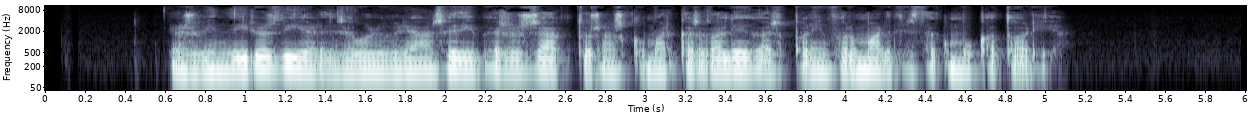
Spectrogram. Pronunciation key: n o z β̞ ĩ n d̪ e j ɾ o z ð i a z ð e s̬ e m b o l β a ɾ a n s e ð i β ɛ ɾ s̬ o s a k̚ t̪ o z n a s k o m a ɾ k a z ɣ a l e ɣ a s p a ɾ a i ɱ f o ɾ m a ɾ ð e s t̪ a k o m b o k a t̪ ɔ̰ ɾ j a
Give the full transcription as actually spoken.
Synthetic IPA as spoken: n o z β̞ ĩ n d̪ e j ɾ o z ð i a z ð e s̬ e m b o l β e ɾ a n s e ð i β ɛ ɾ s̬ o s a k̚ t̪ o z n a s k o m a ɾ k a z ɣ a l e ɣ a s p a ɾ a i ɱ f o ɾ m a ɾ ð e s t̪ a k o m b o k a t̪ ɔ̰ ɾ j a

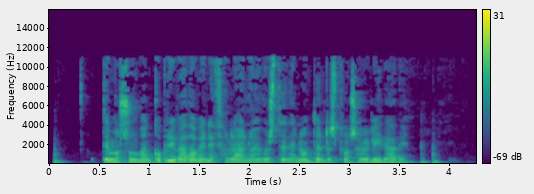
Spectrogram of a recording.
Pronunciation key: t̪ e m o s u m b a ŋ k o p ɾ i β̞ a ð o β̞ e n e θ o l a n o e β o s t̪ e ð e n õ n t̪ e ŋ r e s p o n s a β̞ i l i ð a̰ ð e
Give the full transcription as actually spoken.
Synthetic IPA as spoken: t̪ e m o s u m b a ŋ k o p ɾ i β̞ a ð o β̞ e n e θ o l a n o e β o s t̪ e ð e n õ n t̪ e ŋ r e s p o n s a β̞ i l i ð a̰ ð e

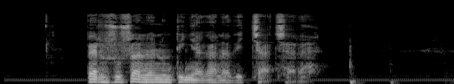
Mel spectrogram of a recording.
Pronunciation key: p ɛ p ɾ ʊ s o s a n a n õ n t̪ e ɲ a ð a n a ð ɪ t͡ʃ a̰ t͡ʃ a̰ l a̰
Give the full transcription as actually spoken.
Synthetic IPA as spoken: p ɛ ɾ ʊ s u s a n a n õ n t̪ i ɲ a ɣ a n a ð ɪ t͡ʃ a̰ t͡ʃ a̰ ɾ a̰

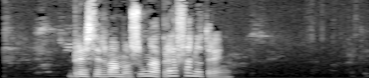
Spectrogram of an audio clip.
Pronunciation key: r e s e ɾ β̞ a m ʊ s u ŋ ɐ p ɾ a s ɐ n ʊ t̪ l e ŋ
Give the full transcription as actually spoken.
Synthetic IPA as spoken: r e s e ɾ β̞ a m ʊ s u ŋ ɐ p ɾ a θ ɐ n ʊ t̪ ɾ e ŋ

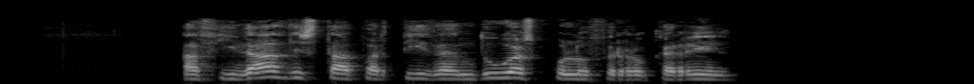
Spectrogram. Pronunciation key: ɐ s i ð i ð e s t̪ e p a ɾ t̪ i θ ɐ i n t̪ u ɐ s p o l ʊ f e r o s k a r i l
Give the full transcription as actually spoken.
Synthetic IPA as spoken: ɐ θ i ð a ð e s t̪ a p a ɾ t̪ i ð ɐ e n d̪ u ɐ s p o l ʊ f e r o k a r i l

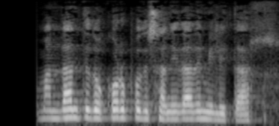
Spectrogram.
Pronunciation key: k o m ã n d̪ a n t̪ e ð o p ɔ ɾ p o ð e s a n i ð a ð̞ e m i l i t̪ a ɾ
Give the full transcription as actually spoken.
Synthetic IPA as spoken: k o m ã n d̪ a n t̪ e ð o k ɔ ɾ p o ð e s a n i ð a ð̞ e m i l i t̪ a ɾ

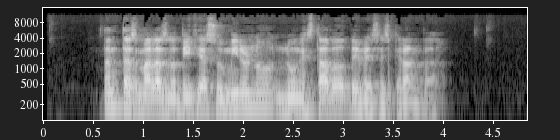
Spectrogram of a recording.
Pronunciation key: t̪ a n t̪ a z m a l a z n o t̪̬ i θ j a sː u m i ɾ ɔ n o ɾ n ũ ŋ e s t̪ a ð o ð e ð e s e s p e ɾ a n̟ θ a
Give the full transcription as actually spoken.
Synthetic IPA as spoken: t̪ a n t̪ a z m a l a z n o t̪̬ i θ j a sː u m i ɾ o n o n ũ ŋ e s t̪ a ð o ð e ð e s e s p e ɾ a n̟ θ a

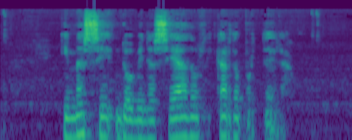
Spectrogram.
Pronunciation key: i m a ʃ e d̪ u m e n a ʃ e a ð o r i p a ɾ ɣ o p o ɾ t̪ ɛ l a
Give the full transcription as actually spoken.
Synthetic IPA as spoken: i m a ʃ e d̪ o m e n a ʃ e a ð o r i k a ɾ ð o p o ɾ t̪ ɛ l a

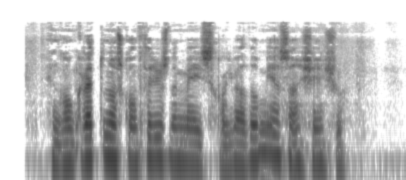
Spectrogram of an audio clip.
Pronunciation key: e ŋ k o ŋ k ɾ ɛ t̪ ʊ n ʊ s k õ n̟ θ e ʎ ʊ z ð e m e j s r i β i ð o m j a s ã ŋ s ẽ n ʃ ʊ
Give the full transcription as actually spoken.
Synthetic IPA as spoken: e ŋ k o ŋ k ɾ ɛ t̪ ʊ n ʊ s k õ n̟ θ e ʎ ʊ z ð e m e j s r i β a ð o m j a s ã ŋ ʃ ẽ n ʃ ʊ

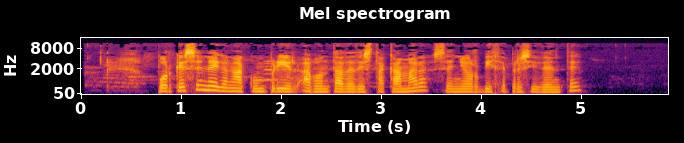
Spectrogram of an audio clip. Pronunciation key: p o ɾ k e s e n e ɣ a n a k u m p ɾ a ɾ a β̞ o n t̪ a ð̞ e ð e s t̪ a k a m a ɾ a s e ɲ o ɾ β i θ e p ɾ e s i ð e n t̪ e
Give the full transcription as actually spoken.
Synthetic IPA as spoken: p o ɾ k e s e n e ɣ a ŋ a k u m p ɾ i ɾ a β̞ o n t̪ a ð̞ e ð e s t̪ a k a m a ɾ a s e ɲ o ɾ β i θ e p ɾ e s i ð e n t̪ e

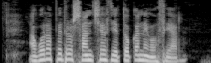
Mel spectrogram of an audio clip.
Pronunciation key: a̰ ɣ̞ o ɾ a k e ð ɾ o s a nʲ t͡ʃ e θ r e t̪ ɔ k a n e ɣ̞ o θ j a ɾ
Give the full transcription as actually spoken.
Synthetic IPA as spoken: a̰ ɣ̞ o ɾ a p e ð ɾ o s a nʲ t͡ʃ e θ ʎ e t̪ o k a n e ɣ̞ o θ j a ɾ

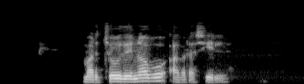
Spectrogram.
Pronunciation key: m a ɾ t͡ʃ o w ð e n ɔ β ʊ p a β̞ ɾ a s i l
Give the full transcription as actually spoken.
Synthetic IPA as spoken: m a ɾ t͡ʃ o w ð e n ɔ β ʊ ʔ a β̞ ɾ a s i l

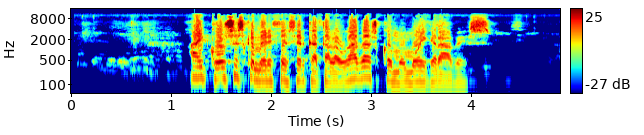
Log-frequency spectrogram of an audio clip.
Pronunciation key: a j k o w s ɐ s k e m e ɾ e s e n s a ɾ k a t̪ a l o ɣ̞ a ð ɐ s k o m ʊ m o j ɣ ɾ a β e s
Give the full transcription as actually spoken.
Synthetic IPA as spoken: a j k o w s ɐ s k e m e ɾ e θ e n s e ɾ k a t̪ a l o ɣ̞ a ð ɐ s k o m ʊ m o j ɣ ɾ a β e s

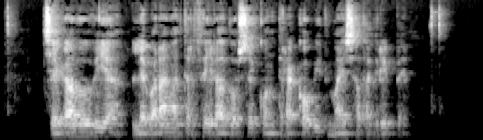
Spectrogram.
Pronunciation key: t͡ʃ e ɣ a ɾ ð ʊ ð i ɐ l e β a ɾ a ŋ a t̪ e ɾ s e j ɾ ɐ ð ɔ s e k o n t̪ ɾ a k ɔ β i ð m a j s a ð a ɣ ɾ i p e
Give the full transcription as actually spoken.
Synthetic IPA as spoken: t͡ʃ e ɣ a ð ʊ ð i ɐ l e β a ɾ a ŋ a t̪ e ɾ θ e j ɾ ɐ ð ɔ s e k o n t̪ ɾ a k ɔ β i ð m a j s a ð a ɣ ɾ i p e

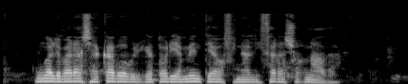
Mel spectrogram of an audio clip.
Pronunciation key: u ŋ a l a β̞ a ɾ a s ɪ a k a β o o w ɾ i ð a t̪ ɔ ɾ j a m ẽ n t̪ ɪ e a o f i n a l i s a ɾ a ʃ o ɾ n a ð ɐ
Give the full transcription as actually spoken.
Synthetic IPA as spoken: u ŋ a l e β̞ a ɾ a s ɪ a k a β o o β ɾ i ɣ a t̪ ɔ ɾ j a m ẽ n t̪ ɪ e a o f i n a l i θ a ɾ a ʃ o ɾ n a ð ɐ

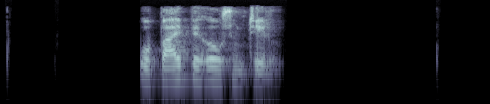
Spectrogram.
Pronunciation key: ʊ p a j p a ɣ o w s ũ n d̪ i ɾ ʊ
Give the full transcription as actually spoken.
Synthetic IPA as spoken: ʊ p a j p e ɣ o w s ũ n t̪ i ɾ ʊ

